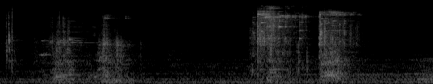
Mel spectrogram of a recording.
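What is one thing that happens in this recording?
Bolt cutters snap through a metal chain.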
